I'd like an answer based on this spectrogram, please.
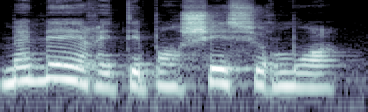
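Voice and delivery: plain reading voice

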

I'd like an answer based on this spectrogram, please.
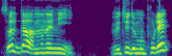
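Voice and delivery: lightly voiced sly little man calling out; small sharp voice teasing the giant; thin reedy little voice. A narrator's reading. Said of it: "il cria de sa petite voix aigrelette".

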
